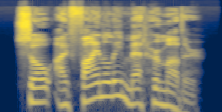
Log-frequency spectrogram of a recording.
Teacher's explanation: Now, imagine the exact same words, but the voice drops down low at the end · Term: dropping voice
